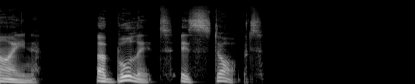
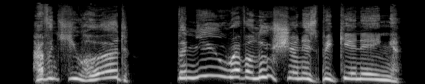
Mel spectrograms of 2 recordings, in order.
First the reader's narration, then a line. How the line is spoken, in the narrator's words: Courfeyrac said excitedly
